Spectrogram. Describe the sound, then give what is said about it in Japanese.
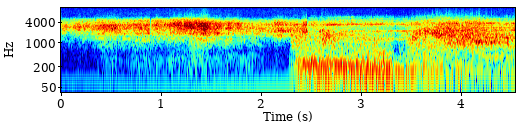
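A rifle fired in an animated robot battle: a steady hiss gives way midway to a sudden loud, rumbling blast that holds on to the end, with no voices. “ライフルを発射します。”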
